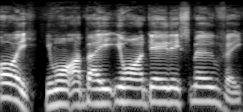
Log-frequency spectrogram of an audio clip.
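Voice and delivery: loud, high-pitched, put-on Australian accent. Imitating Peter Jackson asking the composer to do the movie: imitating Peter Jackson. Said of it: "I don't know what accent that was".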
